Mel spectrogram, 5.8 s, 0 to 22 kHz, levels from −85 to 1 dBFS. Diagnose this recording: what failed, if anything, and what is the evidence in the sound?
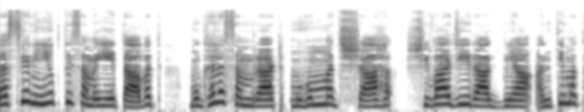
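HE-AAC compression, throughout: a codec-stage fault. The treble is rebuilt from copied lower bands, so sibilants sound gritty and metallic, which fits a low bitrate near 20 kbps, likely.

Pre-echo at 0.57 s and from 2.77 to 2.79 s: also at the codec stage. Quantisation noise spreads about 12 and 21 ms ahead of sharp attacks, smearing them with short hiss.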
